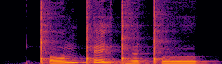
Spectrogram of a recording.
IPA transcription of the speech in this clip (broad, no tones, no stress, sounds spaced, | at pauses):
ǃʼ ɔ n ǃʼ ɛ lʲ ɡ͡ǃ ɜ ǃʼ ʊ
